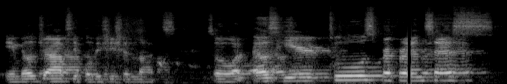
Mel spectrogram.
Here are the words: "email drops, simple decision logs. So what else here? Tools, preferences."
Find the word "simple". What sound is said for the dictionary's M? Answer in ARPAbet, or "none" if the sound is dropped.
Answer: none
